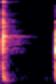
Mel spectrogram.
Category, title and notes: Sound effects > Objects / House appliances
Flashlight button
I used my flashlight to make this sound and for my animations
Appliences, Flashlight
